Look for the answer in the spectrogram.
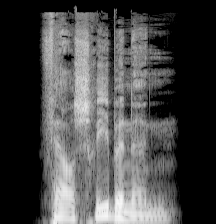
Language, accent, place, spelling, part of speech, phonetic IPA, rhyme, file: German, Germany, Berlin, verschriebenen, adjective, [fɛɐ̯ˈʃʁiːbənən], -iːbənən, De-verschriebenen.ogg
- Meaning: inflection of verschrieben: 1. strong genitive masculine/neuter singular 2. weak/mixed genitive/dative all-gender singular 3. strong/weak/mixed accusative masculine singular 4. strong dative plural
